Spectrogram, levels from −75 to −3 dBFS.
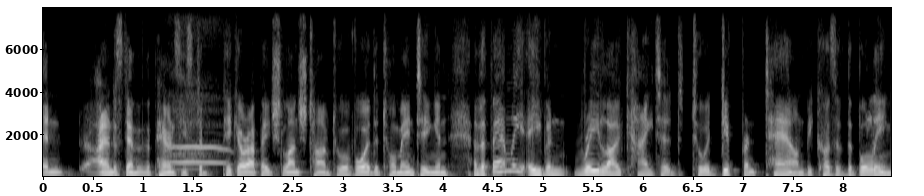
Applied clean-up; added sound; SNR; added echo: none; Gasp; 13 dB; none.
